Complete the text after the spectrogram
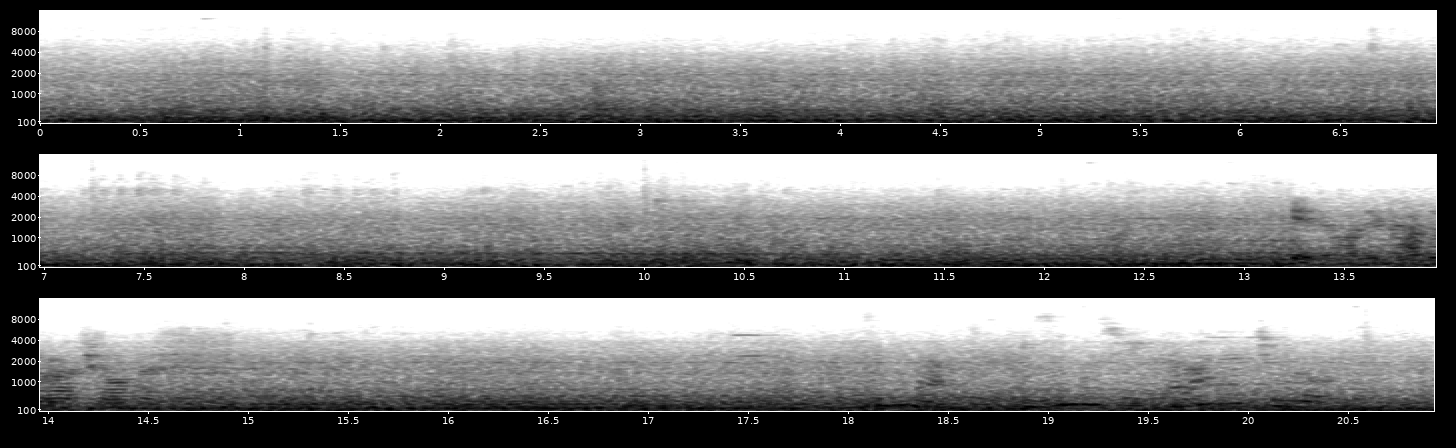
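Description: A vehicle's engine and tyres rumble steadily while driving along a road.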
